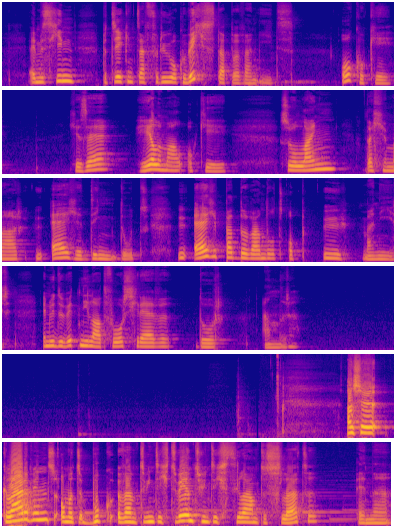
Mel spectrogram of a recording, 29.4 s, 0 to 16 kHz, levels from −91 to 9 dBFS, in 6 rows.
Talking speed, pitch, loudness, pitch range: 115 wpm, 185 Hz, -14 LUFS, 160-215 Hz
